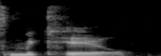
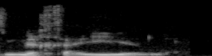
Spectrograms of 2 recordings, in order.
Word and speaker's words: McHale: Well, the white way of saying it is McHale, but so that's like how we've always said it. But the proper pronunciation, if you want to know, is Mikhail.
